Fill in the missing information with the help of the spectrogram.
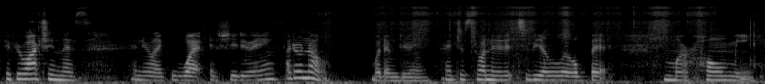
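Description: Holding a camera or phone at arm's length, a family vlogger and mom in her thirties talks casually about her day and household chores with playful, self-deprecating humor. She speaks at medium pitch and a normal speed. The handheld recording is low quality, with obvious background noise.

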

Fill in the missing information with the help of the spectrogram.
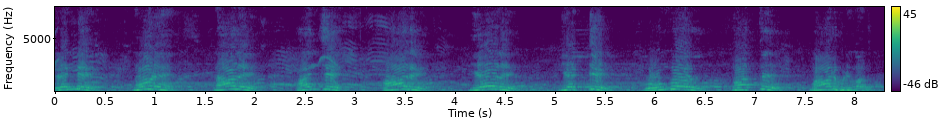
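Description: A man announcing a live outdoor bull-taming event over a loudspeaker, shouting excited warnings and cheers. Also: very high-pitched, background noise. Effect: voice heard through a loudspeaker. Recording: echoey loudspeaker from far off with loud crowd.

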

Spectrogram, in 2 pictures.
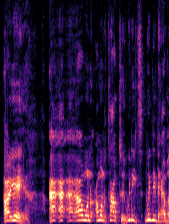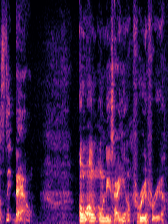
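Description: Eating on camera, a man hosting a mukbang casually tells stories to his audience, calling out to them and boasting to hype himself up. His high, gravelly voice is lively and bright, rising and falling widely in pitch.

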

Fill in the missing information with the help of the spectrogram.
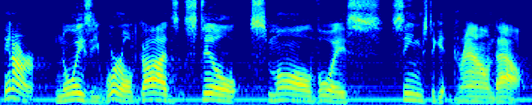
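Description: A priest in his thirties talks extremely slowly in a fairly high, slightly bright voice as he preaches a conversational sermon and questions the congregation, with faint music behind. He is at the pulpit of a large indoor church, recorded via pulpit mic and far camera with long reverb and faint mains hum.

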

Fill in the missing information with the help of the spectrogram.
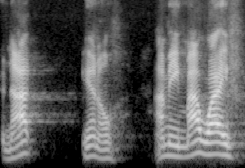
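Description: A pastor in his sixties preaching a sermon in a small church, stressing repeated phrases and swinging between loud and low. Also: slow pace. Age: 60s. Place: small church sanctuary, indoors.

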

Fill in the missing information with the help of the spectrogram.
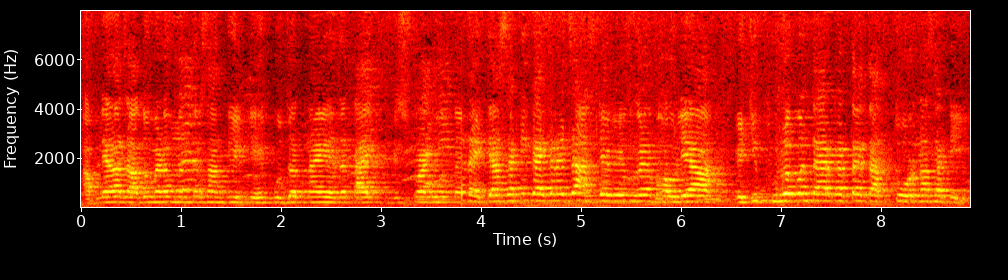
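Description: This schoolteacher's voice is high, flat and a bit bright, moving quickly with few pauses as he patiently demonstrates a craft, repeating steps and asking the class to watch. There's a little hiss or hum, plus the echo of a roomy classroom.

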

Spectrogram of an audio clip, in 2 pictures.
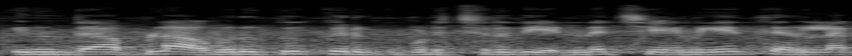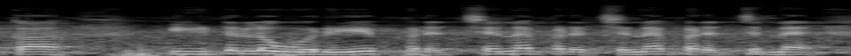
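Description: Excitable Tirunelveli man, high and fast, lo-fi sound. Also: background noise. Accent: Tirunelveli Tamil. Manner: excitable and complaining. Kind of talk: comedy sketch acting. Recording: dull lo-fi sound.

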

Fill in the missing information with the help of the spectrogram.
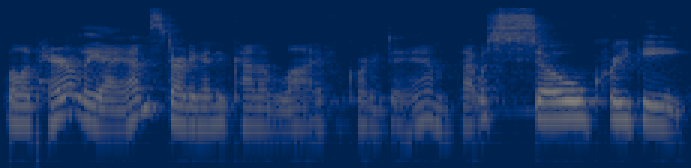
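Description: This card-making livestream host, a woman from Canada, works at her craft room desk, cutting while she chats and reads comments aloud in a rambling, animated crafting demo. Her voice is on the low side, brisk and gravelly.

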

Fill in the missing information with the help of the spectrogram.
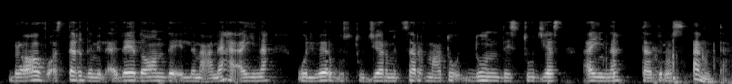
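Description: A woman with an Egyptian Arabic accent teaches a televised Spanish class. Her voice is slightly husky, and she walks through the rules step by step, repeating words slowly. The broadcast sound is dull and lo-fi. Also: lowish voice.

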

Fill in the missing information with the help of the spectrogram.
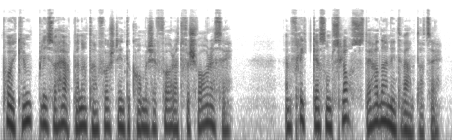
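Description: A man reading a novel aloud as an audiobook narrator, in a steady, measured way. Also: a little high, breathy edge, no echo, studio quality.

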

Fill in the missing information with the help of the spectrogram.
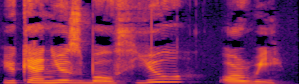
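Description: A woman teaching young children English over slides, slow and patient, repeating each word. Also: fairly high pitch, expressive, darkish tone. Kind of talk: recorded slide lesson for children.

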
